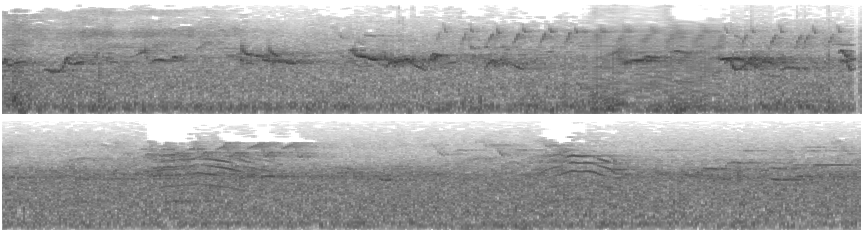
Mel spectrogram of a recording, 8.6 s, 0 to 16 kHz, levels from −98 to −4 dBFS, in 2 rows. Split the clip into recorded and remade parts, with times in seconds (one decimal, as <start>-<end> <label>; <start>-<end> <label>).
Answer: 0.0-2.9 recorded; 2.9-3.6 remade; 3.6-8.6 recorded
